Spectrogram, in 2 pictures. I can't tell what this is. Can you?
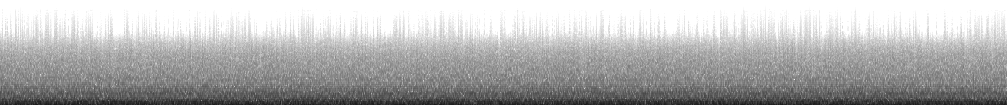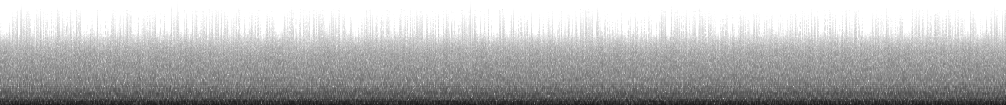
Recording of an air vent processed in Pro Tools.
